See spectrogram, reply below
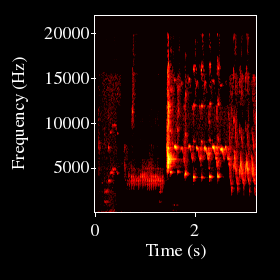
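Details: Crimson sunbird singing in the gacor konslet ngobra style: soft thin notes at first, then from mid-clip a loud, very high chattering run of rapid sharp twitters and trills.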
